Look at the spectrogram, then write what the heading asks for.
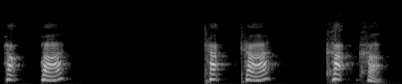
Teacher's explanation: এই ওয়ার্ডগুলো যখন তোমরা উচ্চারণ করছো, তোমাদের মুখ থেকে অতিরিক্ত বাতাস বের হচ্ছে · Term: অ্যাসপেরিটেড ওয়ার্ড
